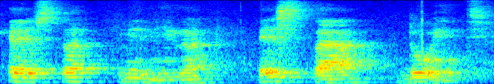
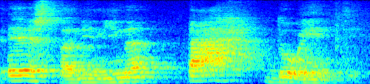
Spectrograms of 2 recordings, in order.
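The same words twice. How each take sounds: First: Slow, careful "Esta menina está doente" with full "está"; slow correct model. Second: Slow, deliberate "Esta menina tá doente"; slow demo. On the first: Teacher to class, slow correct sentence. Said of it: "Então". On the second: Teacher to class, slow model sentence. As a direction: spell out "tá" slowly for the class. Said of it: "E se eu disser". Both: Shown as a demonstration.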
